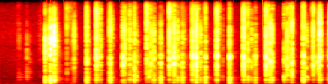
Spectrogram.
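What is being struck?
Small plastic bottle with liquid.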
